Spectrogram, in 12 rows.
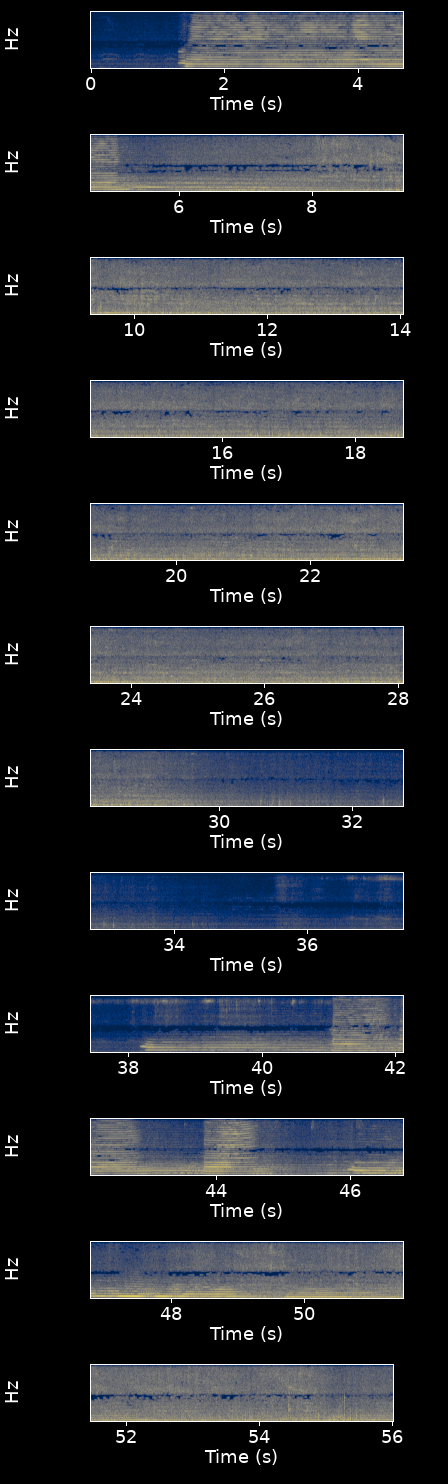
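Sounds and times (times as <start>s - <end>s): locomotive horn blast: 1.3s - 8.3s, 9.4s - 10.2s, 38.2s - 52.6s, 55.1s - 56.0s
train wheels clickety-clack: 6.3s - 33.6s, 48.4s - 56.0s.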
